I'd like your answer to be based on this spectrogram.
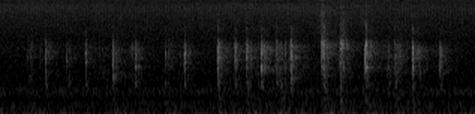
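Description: Quick, irregular keystrokes clatter on a computer keyboard during data entry in Tally Prime accounting software, soft and close, with clusters of light taps and no voices.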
